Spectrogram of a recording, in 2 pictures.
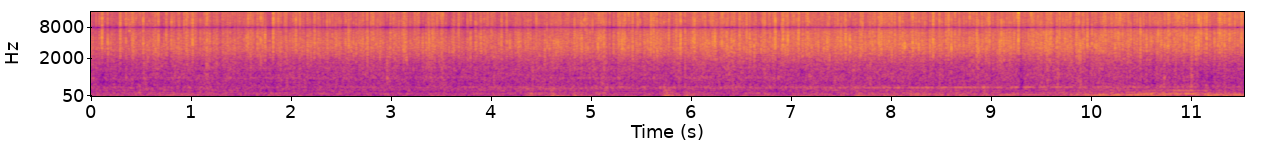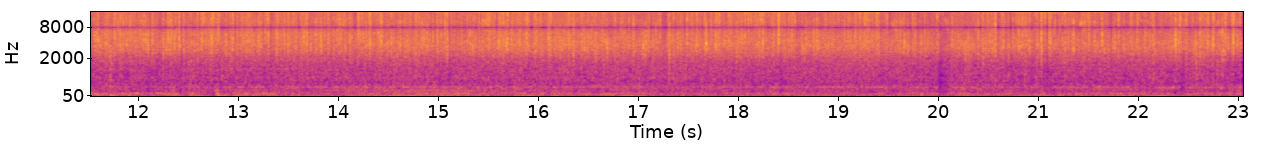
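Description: Heavy rain with large drops pelting a car's windshield and roof, heard from inside the moving car, a dense steady hiss over the low rumble of the car driving on the wet road.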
